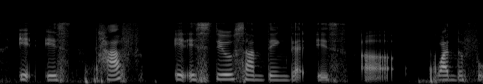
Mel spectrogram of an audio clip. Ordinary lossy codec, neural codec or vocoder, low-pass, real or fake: none; none; 7.2 kHz; real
